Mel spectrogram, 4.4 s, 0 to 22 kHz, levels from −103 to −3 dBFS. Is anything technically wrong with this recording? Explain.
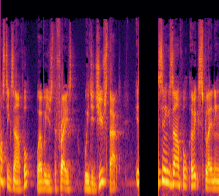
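Yes. From 2.77 to 3.16 s there is a rebuffering stall: playback ran out of downloaded audio and halted until more arrived, adding 0.40 s of silence. Unlike a dropout, no audio is lost. The sound resumes exactly where it stopped, just later.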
